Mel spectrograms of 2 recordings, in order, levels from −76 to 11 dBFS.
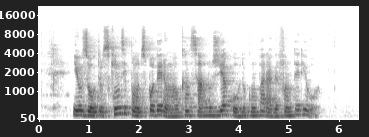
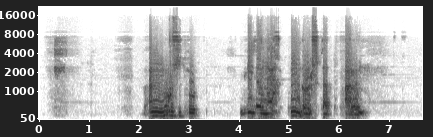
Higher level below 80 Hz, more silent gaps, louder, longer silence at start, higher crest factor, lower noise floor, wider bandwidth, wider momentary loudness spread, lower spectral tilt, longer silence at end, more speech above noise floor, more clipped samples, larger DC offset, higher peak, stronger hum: second, -60 dBFS vs -36 dBFS; neither; second, -19 LUFS vs -7 LUFS; about the same, 0.3 s vs 0.3 s; first, 16 dB vs 10 dB; first, -65 dBFS vs -51 dBFS; second, 11 kHz vs over 20 kHz; second, 7 LU vs 14 LU; first, -7 dB/octave vs -4 dB/octave; second, 0.8 s vs 1.05 s; about the same, 47 dB vs 45 dB; second, under 0.1% vs 0.3%; neither; about the same, -2 dBFS vs 0 dBFS; neither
